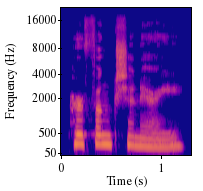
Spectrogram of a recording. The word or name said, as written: perfunctionary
